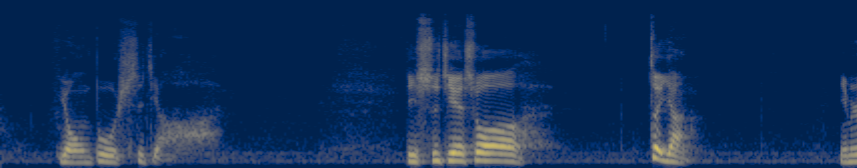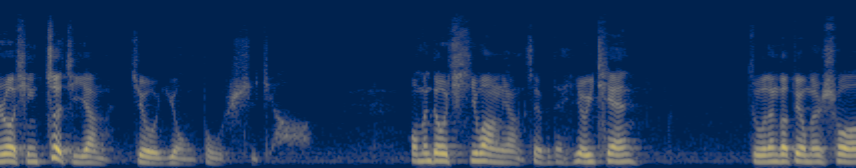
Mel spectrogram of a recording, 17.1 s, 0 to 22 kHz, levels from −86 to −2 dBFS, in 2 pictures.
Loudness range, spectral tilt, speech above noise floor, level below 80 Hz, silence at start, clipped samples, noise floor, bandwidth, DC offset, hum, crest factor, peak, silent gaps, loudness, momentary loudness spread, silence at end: 10 LU; -6.5 dB/octave; 39 dB; -84 dBFS; 0.6 s; under 0.1%; -68 dBFS; 14.5 kHz; under 0.1%; none; 20 dB; -12 dBFS; none; -30 LUFS; 22 LU; 0 s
